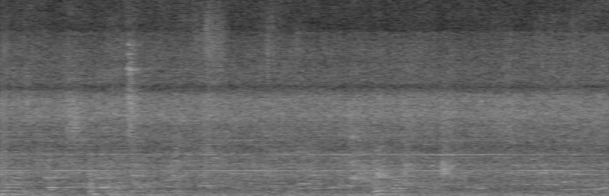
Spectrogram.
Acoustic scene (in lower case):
cafe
